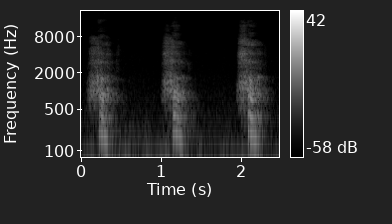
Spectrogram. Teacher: The H is airy and aspirated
